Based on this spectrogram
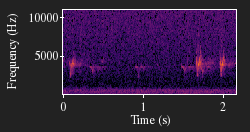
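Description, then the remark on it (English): Faint wild bird song from two birds in song flight at 6:32 p.m.: a few brief, high chirps scattered across a couple of seconds, heard over a steady low outdoor rumble with no talking. “Song flight. Here comes the bird. Two birds.”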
